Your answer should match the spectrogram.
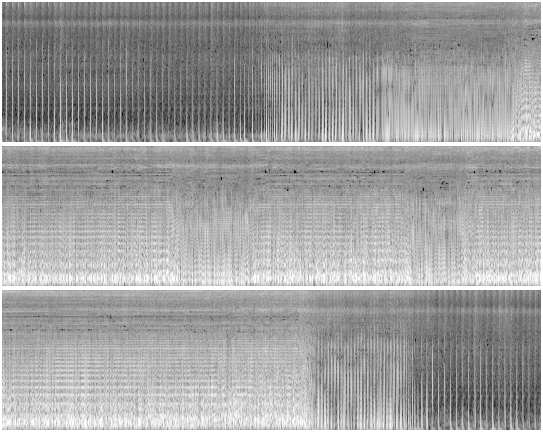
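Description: Spark plug firing from an ignition coil driven by a CDI module and a coil interrupter: a fast train of snapping sparks that speeds up into a steady, high-rate buzz about ten seconds in and drops back near the end. The spark rate is being turned up to test whether the coil keeps firing at high frequency.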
